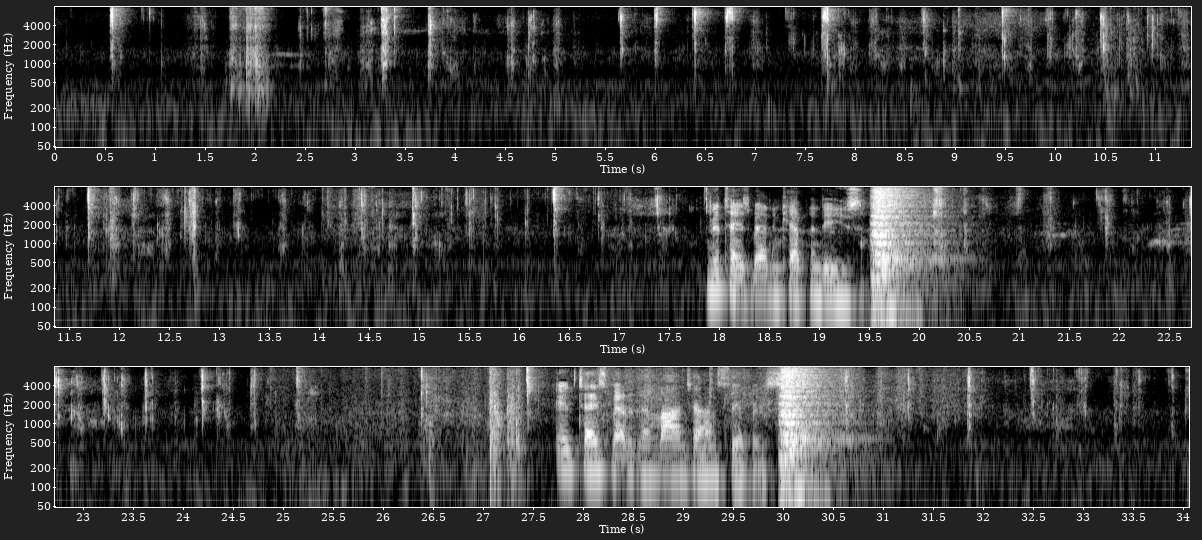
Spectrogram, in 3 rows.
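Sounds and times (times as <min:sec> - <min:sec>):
person chewing food: 0:00.1 - 0:17.9, 0:20.8 - 0:25.7, 0:31.2 - 0:34.0.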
